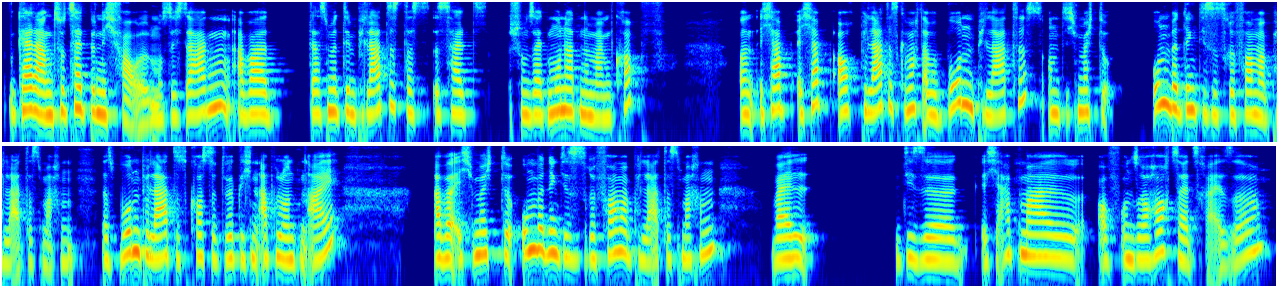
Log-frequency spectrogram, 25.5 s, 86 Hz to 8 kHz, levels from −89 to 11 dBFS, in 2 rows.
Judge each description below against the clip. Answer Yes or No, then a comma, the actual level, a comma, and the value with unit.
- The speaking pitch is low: No, high, 215 Hz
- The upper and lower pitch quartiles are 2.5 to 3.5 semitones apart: Yes, average, 2.8 semitones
